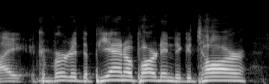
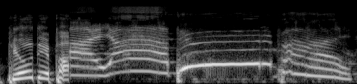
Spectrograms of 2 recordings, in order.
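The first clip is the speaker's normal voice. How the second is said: shrill-free high shout of a name; hammed-up Swedish cry, much higher; mock cheer; slower than usual. Streamer yells PewDiePie's name in mock Swedish accent. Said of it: "PewDiePie says in his Swedish accent".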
